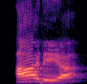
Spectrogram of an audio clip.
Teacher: Área, la sílaba en la que recargo la voz es a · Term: sílaba tónica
